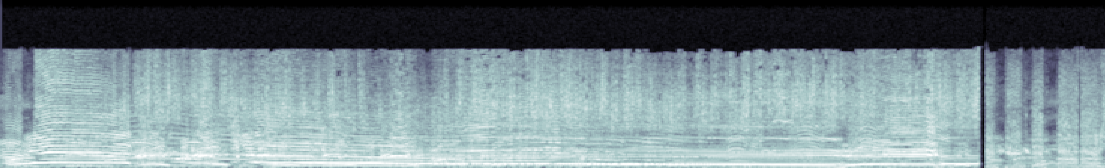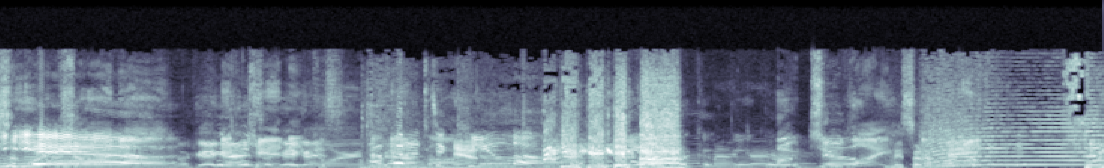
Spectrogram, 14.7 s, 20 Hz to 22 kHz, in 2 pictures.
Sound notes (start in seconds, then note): 5.6 laughs; 6.2 deep laugh going "Hihihihaha!"; 10.9 boom sfx, "Ahhhhhh!"; 11.0 deep laugh going "Hihihihaha!"; 13.4 alarm siren sound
